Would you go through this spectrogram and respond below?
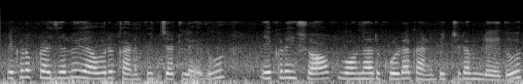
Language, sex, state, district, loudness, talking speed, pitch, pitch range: Telugu, female, Andhra Pradesh, Srikakulam, -14 LUFS, 125 wpm, 265 Hz, 255-290 Hz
